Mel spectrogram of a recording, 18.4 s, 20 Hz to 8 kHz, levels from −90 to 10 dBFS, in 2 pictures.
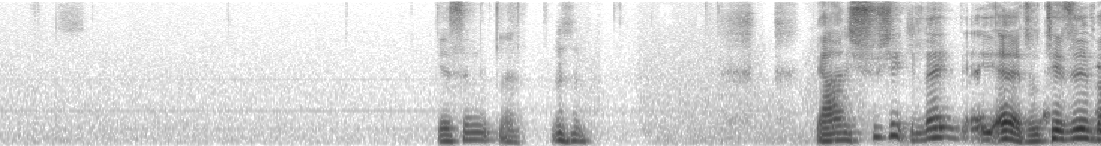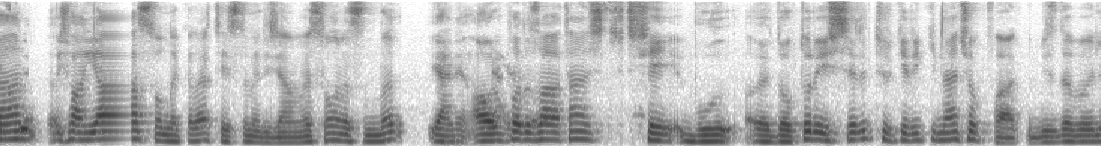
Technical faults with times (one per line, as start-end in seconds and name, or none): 5.03-5.31 background gated by the echo canceller
8.07-8.23 echo leak
8.66-8.75 echo leak
9.08-9.47 echo leak
13.27-13.44 echo leak
14.48-14.55 echo leak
